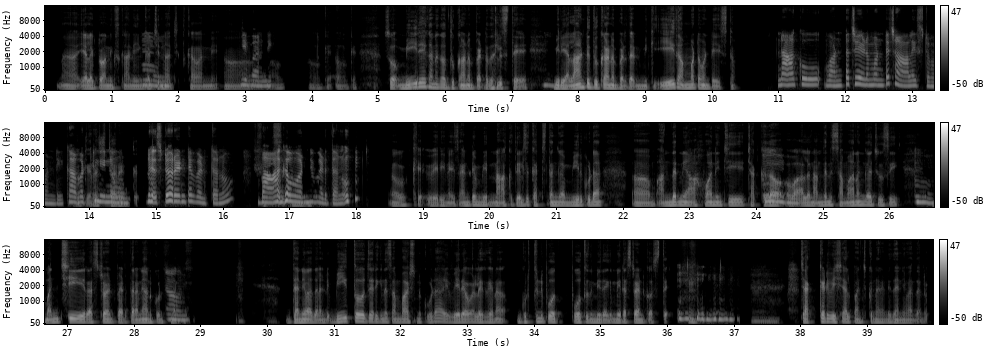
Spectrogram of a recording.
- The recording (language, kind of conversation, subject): Telugu, podcast, రోడ్డుపక్కన ఉన్న చిన్న దుకాణదారితో మీరు మాట్లాడిన మాటల్లో మీకు ఇప్పటికీ గుర్తుండిపోయిన సంభాషణ ఏదైనా ఉందా?
- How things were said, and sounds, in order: in English: "ఎలక్ట్రానిక్స్"; in English: "సో"; chuckle; in English: "రెస్టారెంట్"; other background noise; in English: "ఫిక్స్"; in English: "వెరీ నైస్"; laugh; in English: "రెస్టారెంట్"; in English: "రెస్టారెంట్"; other noise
